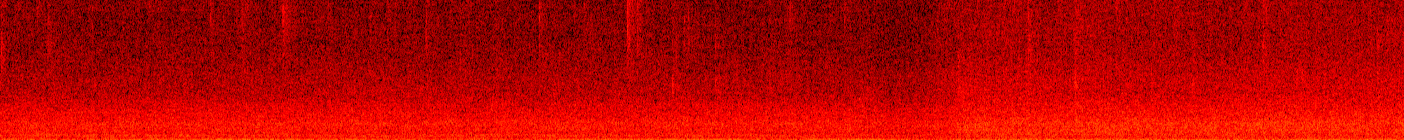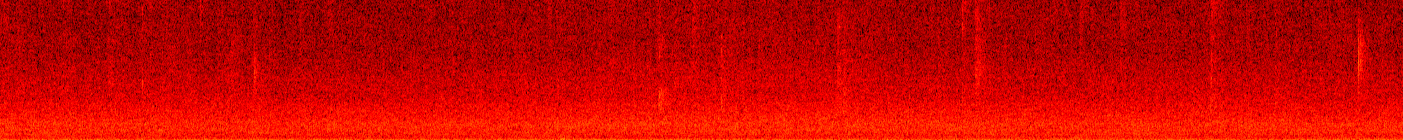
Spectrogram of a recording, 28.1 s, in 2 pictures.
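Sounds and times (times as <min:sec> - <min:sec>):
rain falling on foliage: 0:00.0 - 0:28.0.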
